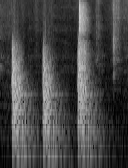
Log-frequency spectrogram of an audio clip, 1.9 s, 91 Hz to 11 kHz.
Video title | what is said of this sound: DuB-EnG: How To Make a DIY VW T6 CAMPERVAN Part4 Sound Damping, Insulating and Carpeting a PanelVan | that resonance, that noise that comes from the wheel arches, it comes from every panel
